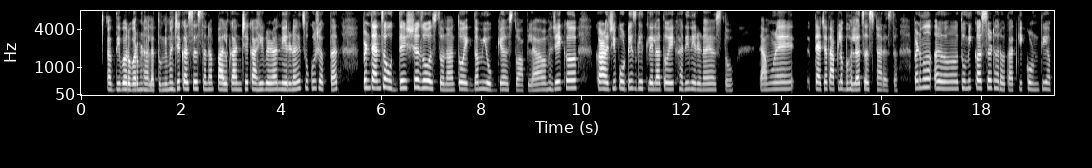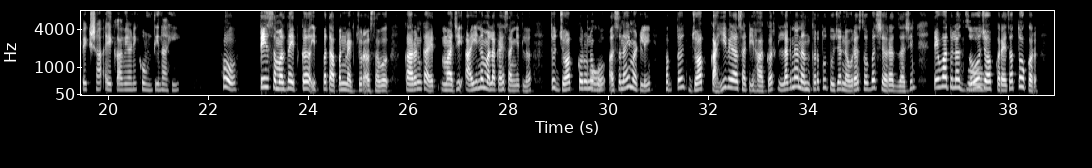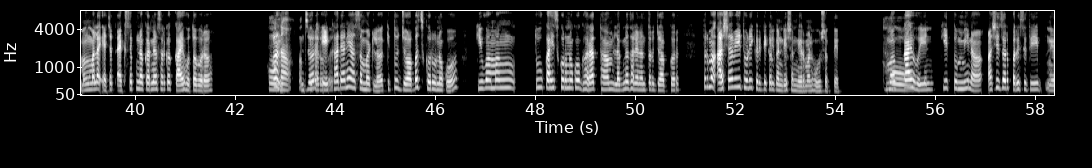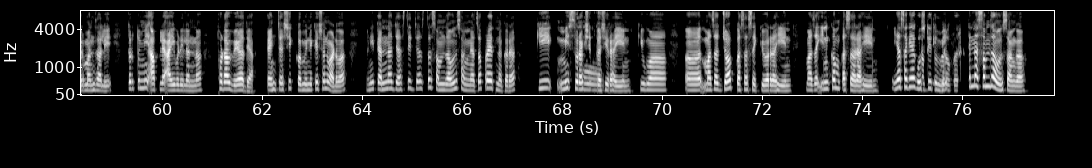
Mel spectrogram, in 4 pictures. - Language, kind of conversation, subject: Marathi, podcast, बाह्य अपेक्षा आणि स्वतःच्या कल्पनांमध्ये सामंजस्य कसे साधावे?
- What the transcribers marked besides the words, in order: tapping; in English: "मॅच्युअर"; trusting: "तेव्हा तुला जो जॉब करायचा तो कर"; in English: "ॲक्सेप्ट"; in English: "क्रिटिकल कंडिशन"; drawn out: "हो"; other background noise; in English: "कम्युनिकेशन"; in English: "सिक्युअर"; trusting: "त्यांना समजावून सांगा"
